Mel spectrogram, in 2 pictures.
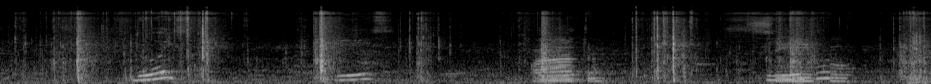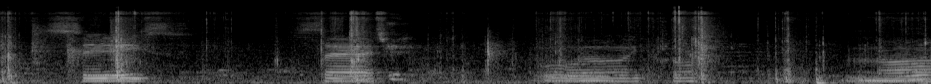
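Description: Small cardboard boxes clatter as they drop into a bag.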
